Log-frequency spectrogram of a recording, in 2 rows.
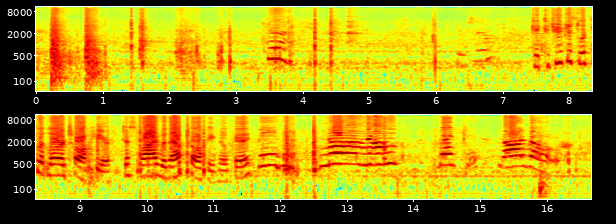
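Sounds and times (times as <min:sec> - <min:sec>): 
door to the upstairs pushed shut: 0:00.2 - 0:01.1
speech: 0:03.5 - 0:03.9, 0:06.7 - 0:16.4.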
